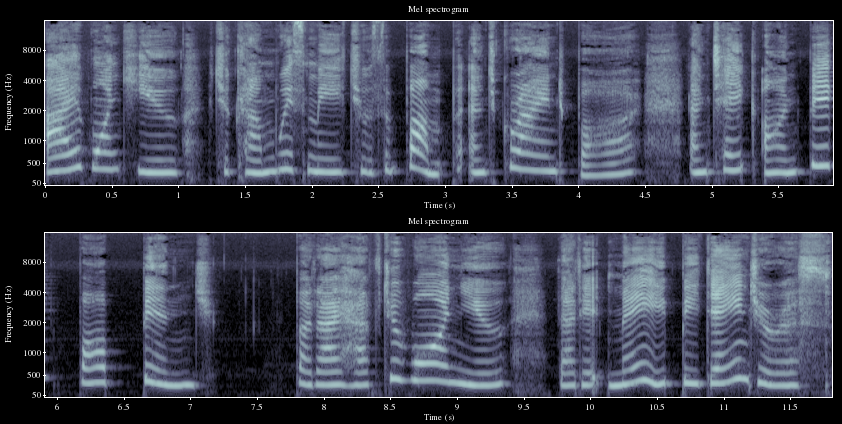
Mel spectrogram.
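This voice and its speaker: A squeaky, breathy put-on character voice at a very slow pace. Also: woman, high pitch for a woman, ordinary pitch variation. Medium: audio drama. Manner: sweet, breathy.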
